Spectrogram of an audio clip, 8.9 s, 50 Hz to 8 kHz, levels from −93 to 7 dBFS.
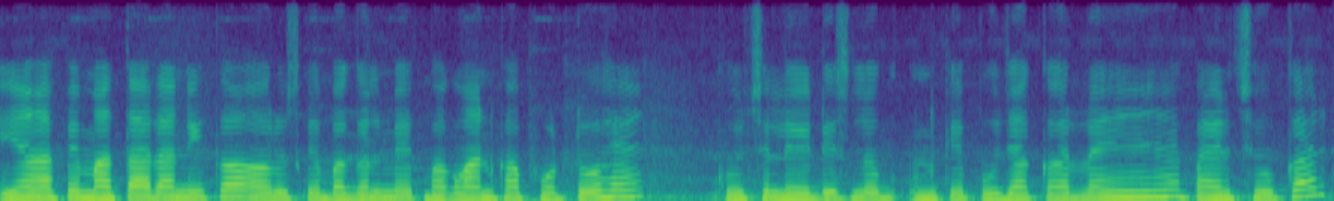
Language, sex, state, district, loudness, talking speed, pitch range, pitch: Hindi, female, Bihar, Patna, -14 LUFS, 170 wpm, 225-235 Hz, 230 Hz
